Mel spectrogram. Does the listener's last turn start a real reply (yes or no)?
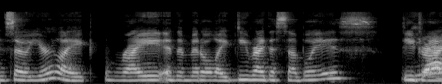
yes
